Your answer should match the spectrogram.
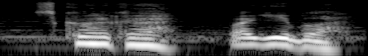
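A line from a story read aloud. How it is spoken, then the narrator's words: Wheezing. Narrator (Russian): просипел Клейн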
